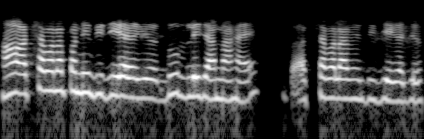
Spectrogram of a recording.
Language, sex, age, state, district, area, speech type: Hindi, female, 60+, Bihar, Vaishali, urban, conversation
